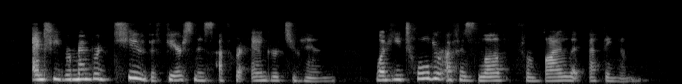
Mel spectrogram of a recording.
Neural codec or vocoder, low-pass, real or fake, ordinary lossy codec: codec, 44.1 kHz, 2.6 kbps, SNAC; 7.2 kHz; fake; Opus, 16 kbps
